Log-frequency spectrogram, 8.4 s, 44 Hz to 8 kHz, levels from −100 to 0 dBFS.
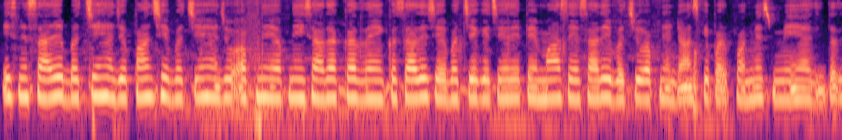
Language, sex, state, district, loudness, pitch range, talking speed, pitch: Hindi, female, Chhattisgarh, Raipur, -15 LUFS, 205-215 Hz, 220 wpm, 210 Hz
